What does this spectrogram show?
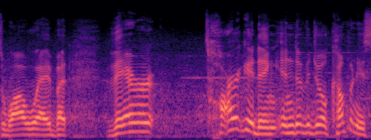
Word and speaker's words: Huawei: I guess it's pronounced Huawei, but they're targeting individual companies, saying you can't sell components to American consumers, American corporations, and now arresting people.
